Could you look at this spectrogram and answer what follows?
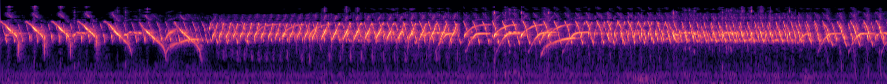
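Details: Belgian canaries singing together, intended to stimulate a canary to sing. Several looping whistled notes open the clip, followed by a long, dense, high rolling trill with overlapping voices.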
